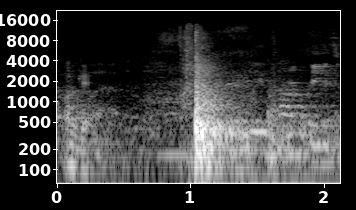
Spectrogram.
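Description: A bowstring snaps as an arrow is released.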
